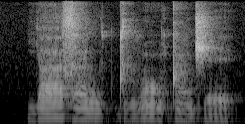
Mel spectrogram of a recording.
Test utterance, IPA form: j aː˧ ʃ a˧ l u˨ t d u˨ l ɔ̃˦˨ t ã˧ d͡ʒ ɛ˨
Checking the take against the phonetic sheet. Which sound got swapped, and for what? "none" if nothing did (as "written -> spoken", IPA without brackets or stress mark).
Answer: ʃ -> z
